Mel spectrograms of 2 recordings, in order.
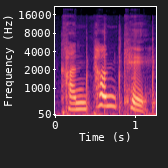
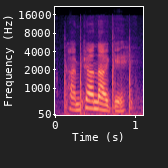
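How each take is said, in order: First: Ha and ge merge into one aspirated ke syllable. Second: All four syllables are said, including ha and ge. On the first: "히읗 더하기 기억이 결합돼서 간편케. 이런 식으로 축약이 돼요" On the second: "우리 간편하게를 줄여볼까요?"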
